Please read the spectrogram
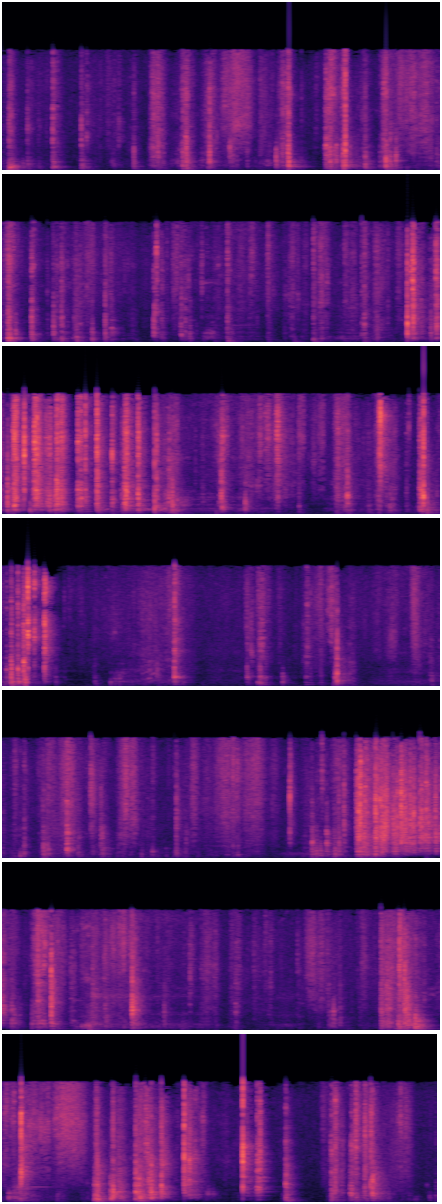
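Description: Handling noises of a scooter's rear brake cable being pushed and worked through the frame: irregular clicks, taps and knocks, with several longer rubbing scrapes as the cable drags against metal and plastic.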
